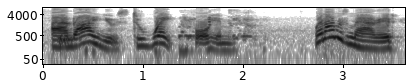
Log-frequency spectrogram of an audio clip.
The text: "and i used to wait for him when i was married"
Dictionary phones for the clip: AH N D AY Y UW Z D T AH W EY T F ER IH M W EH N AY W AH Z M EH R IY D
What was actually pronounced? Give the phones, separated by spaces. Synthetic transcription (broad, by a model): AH N AY Y UW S T AH W EY T F ER IH M W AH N AY W AH Z M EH R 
